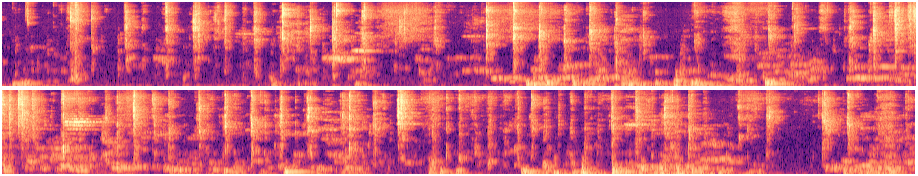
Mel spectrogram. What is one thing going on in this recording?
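A man chews and slurps food loudly, close up.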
